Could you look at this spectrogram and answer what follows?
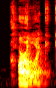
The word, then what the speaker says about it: Karlik: Sorry, I mispronounced it on our way out of the last break. It's Karlik, K-A-R-L-I-K, kind of like garlic, I guess.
